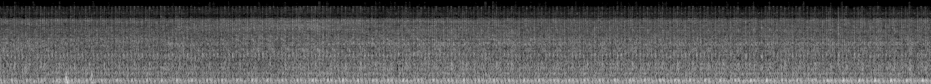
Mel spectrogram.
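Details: Toyota Innova pickup diesel idling with a rough, uneven knock about three per second over the clatter; suspected injector problem, not confirmed.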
